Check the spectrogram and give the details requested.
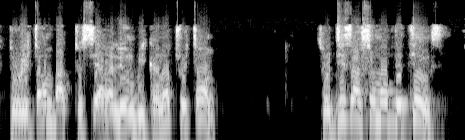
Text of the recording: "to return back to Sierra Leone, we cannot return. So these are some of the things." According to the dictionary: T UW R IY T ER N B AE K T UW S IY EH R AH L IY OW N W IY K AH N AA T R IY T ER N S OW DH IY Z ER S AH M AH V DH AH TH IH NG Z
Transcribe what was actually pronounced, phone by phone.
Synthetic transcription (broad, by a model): T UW R IY T ER N B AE K T UW S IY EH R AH L IY OW N W IY K AH N AA T R IY T ER N S OW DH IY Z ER S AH M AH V DH AH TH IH NG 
